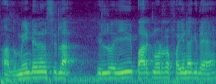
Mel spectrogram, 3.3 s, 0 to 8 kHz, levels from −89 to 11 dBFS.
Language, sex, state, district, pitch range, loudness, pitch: Kannada, male, Karnataka, Chamarajanagar, 135-150 Hz, -16 LUFS, 145 Hz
